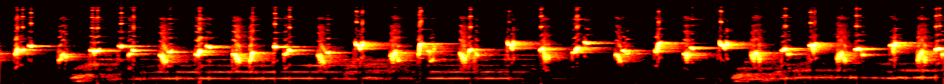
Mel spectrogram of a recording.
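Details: Trucukan singing gacor, losdol without break: quick liquid whistles tumbling up and down in rapid succession, a continuous chattering flow of bright notes over a quiet background drone.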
